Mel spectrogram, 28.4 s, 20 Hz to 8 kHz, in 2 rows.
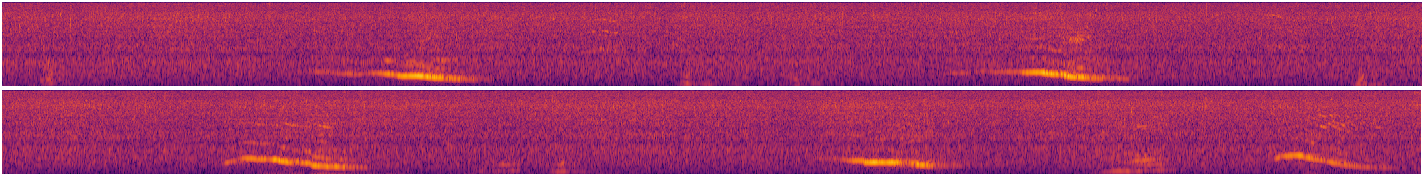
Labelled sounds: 4.0	4.3	humpback whale, 0.78 to 0.94 kHz
16.6	17.3	humpback whale, 1.1 to 2.3 kHz

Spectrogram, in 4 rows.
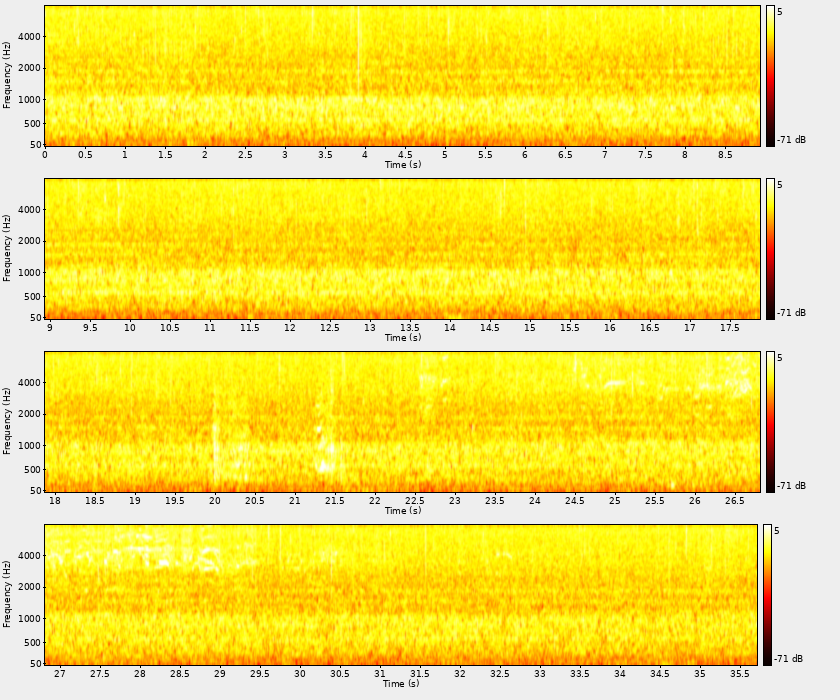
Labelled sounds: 22.6	22.8	Pacific white-sided dolphin, 4.2 to 4.7 kHz
24.8	25.4	Pacific white-sided dolphin, 3.5 to 6.6 kHz
27.7	29.0	Pacific white-sided dolphin, 2.8 to 6.3 kHz

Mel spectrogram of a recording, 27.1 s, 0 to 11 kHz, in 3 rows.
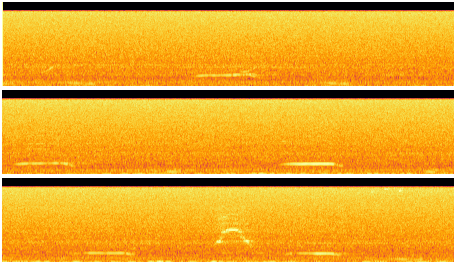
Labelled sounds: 22.5	22.9	humpback whale, 1.1 to 1.5 kHz

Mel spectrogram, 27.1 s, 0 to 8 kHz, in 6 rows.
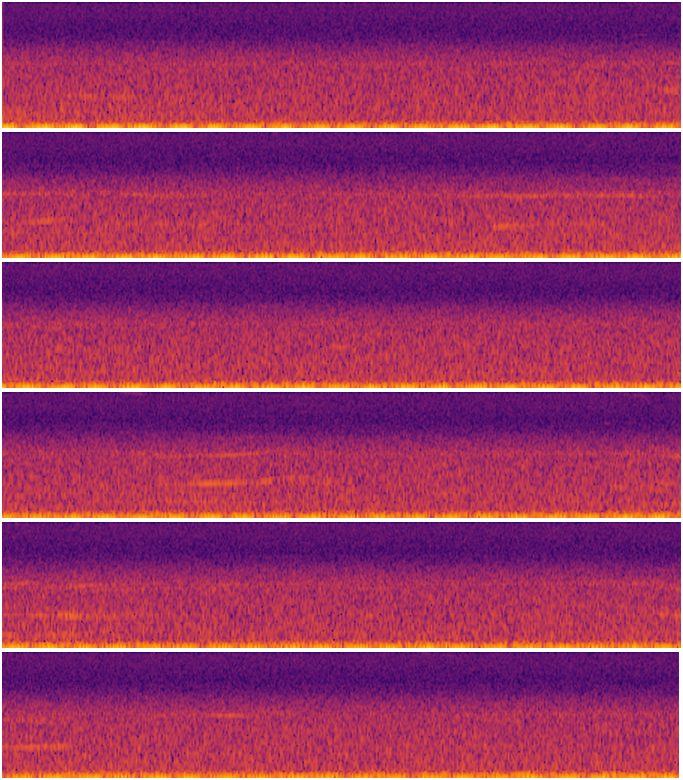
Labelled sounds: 4.3	6.3	killer whale, Bigg's (transient), 0.67 to 2.1 kHz
7.2	9.1	killer whale, Bigg's (transient), 0.51 to 2.1 kHz
13.8	15.9	killer whale, Bigg's (transient), 0.57 to 2.0 kHz
22.2	23.7	killer whale, Bigg's (transient), 0.45 to 1.9 kHz

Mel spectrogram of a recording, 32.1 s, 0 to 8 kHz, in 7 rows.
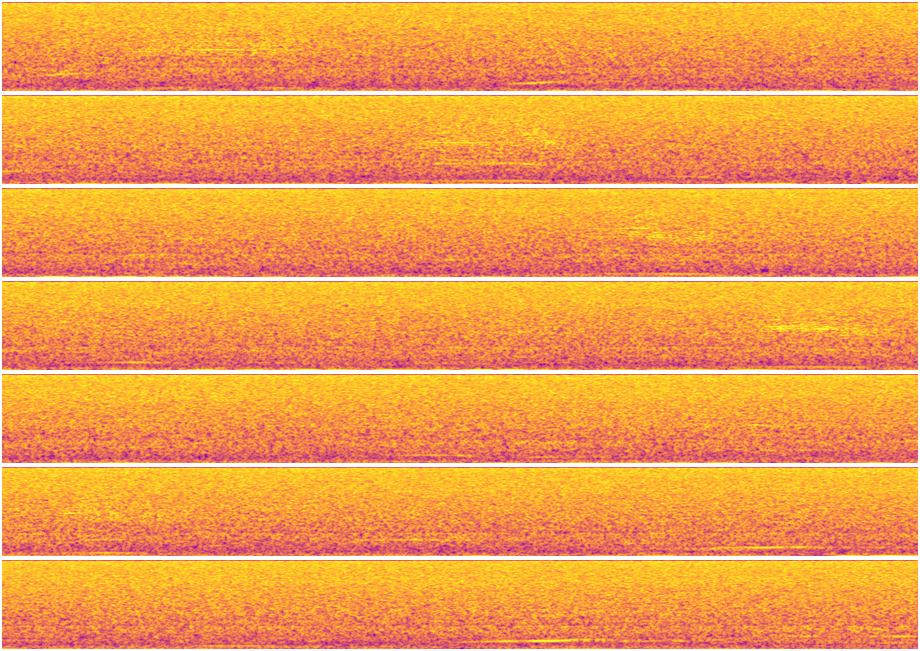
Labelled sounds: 0.9	1.2	humpback whale, 1.5 to 1.6 kHz
6.7	7.0	humpback whale, 1.5 to 1.6 kHz

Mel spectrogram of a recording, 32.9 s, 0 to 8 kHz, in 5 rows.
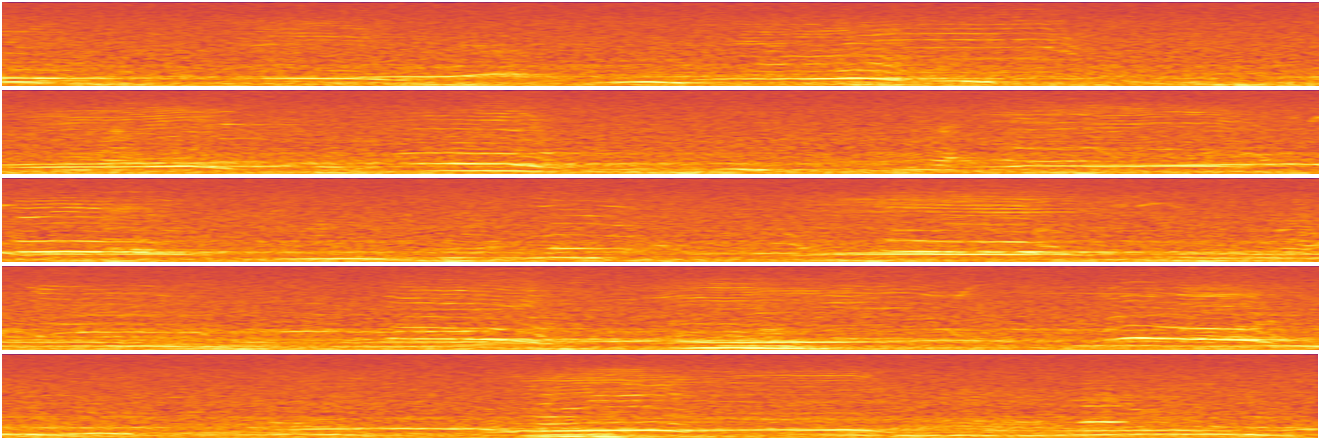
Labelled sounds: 1.1	1.7	humpback whale, 1.6 to 2.3 kHz
3.9	4.9	humpback whale, 1.0 to 2.8 kHz
6.9	7.9	humpback whale, 2.1 to 4.1 kHz
8.6	9.2	humpback whale, 1.9 to 3.0 kHz
11.5	12.6	humpback whale, 2.2 to 3.6 kHz
13.1	13.7	humpback whale, 0.80 to 3.5 kHz
17.6	18.4	humpback whale, 0.80 to 3.0 kHz
19.0	20.2	humpback whale, 2.1 to 3.9 kHz
21.7	22.2	humpback whale, 0.80 to 3.3 kHz
23.0	24.6	humpback whale, 2.1 to 5.0 kHz
25.1	26.0	humpback whale, 0.80 to 2.9 kHz
28.9	29.8	humpback whale, 1.7 to 4.8 kHz
31.0	32.0	humpback whale, 1.1 to 3.7 kHz

